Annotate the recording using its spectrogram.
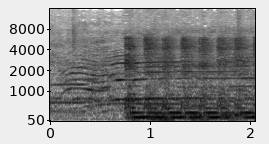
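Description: Live punk rock band kicking into a song about three quarters of a second in: electric guitars and bass chugging in rapid, even pulses with drums and cymbals, loud and full. Before it, a voice over crowd noise.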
